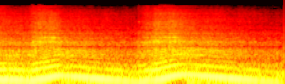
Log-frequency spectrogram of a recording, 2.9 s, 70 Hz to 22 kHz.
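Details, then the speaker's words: Modified car after a broken cylinder 5 spark plug wire was repaired and the exhaust was reworked: subdued deep rumble with a couple of blips and a slight cam-like lope, smoother and quieter, exhaust noise roughly 80-85% gone. "So we repaired it, and it runs much better, but it still runs like it has a cam in it."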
